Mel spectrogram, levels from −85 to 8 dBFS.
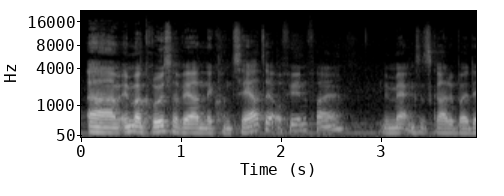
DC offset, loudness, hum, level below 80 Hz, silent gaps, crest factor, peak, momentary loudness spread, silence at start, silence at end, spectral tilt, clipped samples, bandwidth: under 0.1%; -28 LUFS; none; -66 dBFS; none; 16 dB; -10 dBFS; 12 LU; 0.05 s; 0 s; -6 dB/octave; under 0.1%; 16.5 kHz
